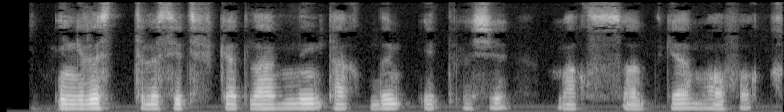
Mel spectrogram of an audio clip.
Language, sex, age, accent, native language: Uzbek, male, 25-34, Sirdaryo, Uzbek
